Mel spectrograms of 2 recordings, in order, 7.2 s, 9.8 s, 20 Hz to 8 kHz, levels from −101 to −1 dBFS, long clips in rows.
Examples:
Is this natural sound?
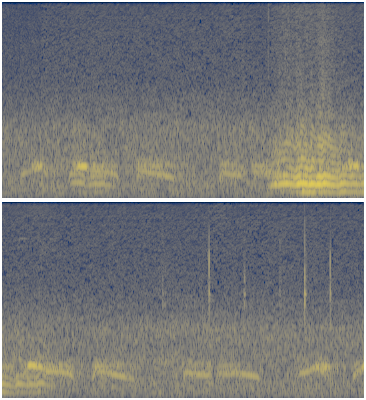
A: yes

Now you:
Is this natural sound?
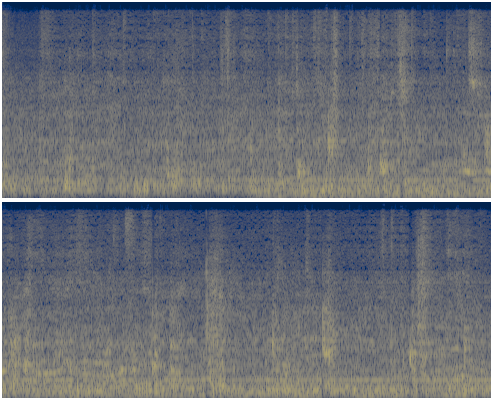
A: no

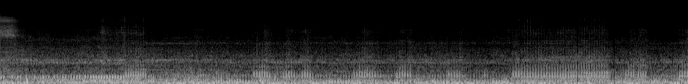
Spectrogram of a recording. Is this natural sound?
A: no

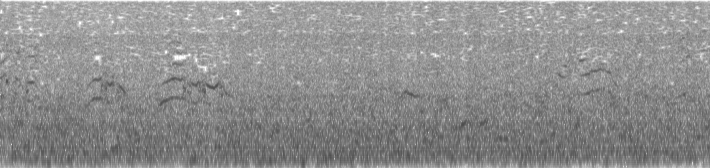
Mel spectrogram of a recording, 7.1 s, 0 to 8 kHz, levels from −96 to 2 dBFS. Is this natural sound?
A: yes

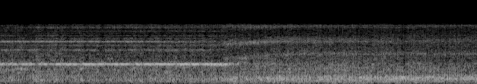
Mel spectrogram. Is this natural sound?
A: no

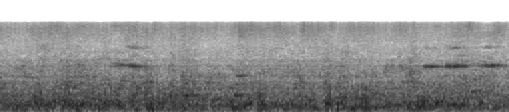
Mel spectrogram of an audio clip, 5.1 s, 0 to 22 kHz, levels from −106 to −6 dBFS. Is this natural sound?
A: no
